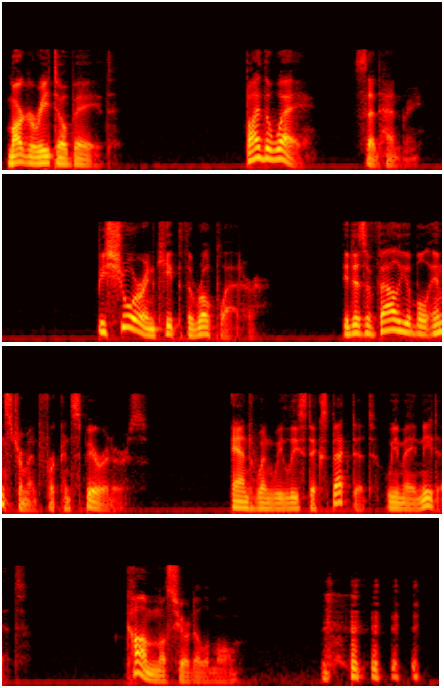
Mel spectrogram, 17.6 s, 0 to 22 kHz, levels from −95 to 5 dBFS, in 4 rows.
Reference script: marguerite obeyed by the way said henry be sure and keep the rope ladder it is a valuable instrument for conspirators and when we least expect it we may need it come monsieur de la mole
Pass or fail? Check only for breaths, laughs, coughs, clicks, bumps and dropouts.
fail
